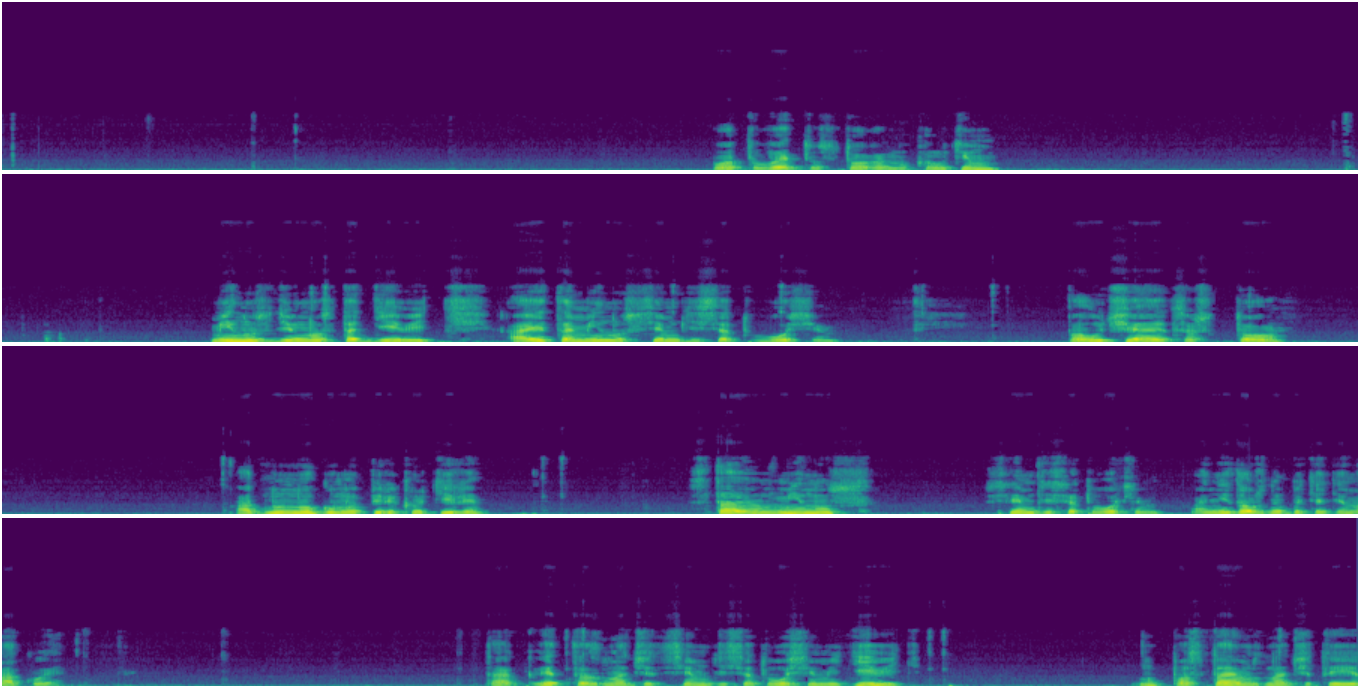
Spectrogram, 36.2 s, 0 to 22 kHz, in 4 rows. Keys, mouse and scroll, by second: 0.3-1.0 scroll up 3, 0.7 middle click, 2.9 click, 11.0 click, 13.4 middle click, 14.5 scroll down 1, 15.6 click, 17.1 middle click, 21.7 click, 27.7 middle click, 30.0 click, 30.8 click, 33.2 click, 35.7 click.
